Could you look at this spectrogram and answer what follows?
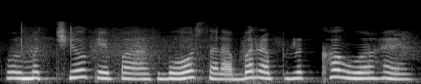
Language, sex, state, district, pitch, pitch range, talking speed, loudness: Hindi, female, Uttar Pradesh, Saharanpur, 275 Hz, 260-290 Hz, 140 wpm, -14 LUFS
